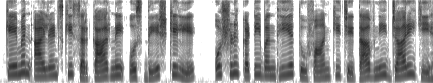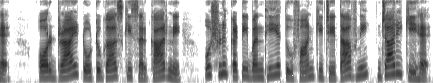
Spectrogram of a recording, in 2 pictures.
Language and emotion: Hindi, neutral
